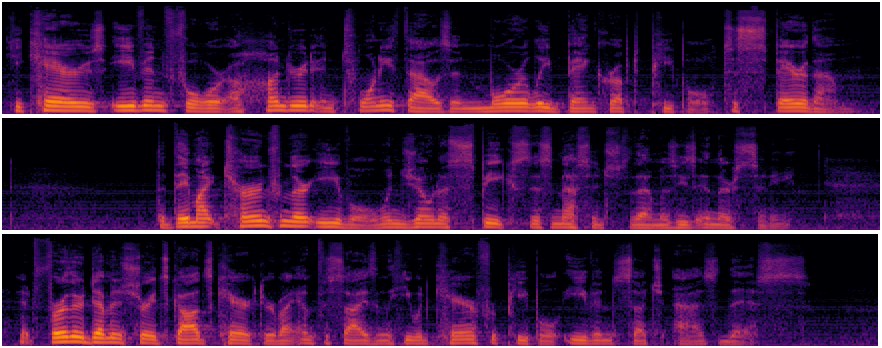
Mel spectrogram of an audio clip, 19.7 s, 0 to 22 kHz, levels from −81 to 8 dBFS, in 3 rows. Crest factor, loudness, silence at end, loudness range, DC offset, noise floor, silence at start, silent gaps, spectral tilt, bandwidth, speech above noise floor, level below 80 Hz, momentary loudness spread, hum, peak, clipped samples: 20 dB; -24 LUFS; 0.55 s; 8 LU; under 0.1%; -56 dBFS; 0.05 s; none; -6.5 dB/octave; 18 kHz; 32 dB; -58 dBFS; 17 LU; none; -4 dBFS; under 0.1%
